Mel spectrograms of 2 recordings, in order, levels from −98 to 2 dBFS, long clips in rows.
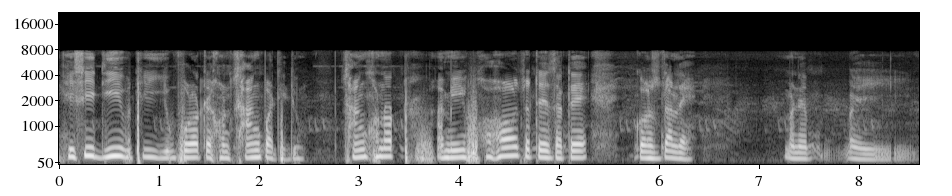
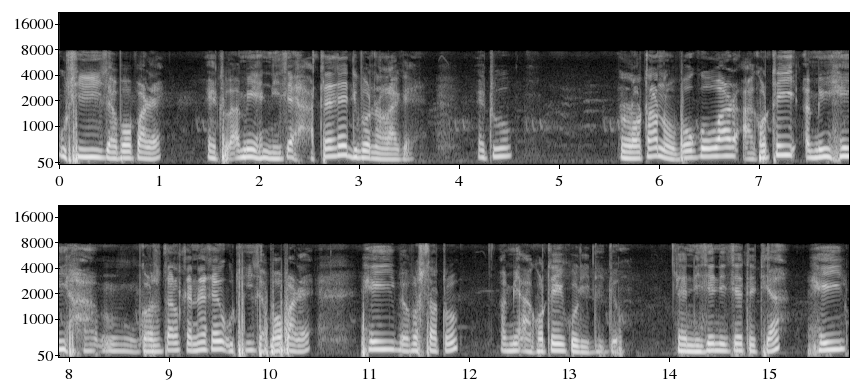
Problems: none marked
